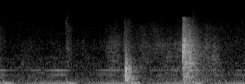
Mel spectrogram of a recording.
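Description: Soft background music, then two sharp knocks in the second half, about half a second apart, the second louder: objects being handled and set down on shelving.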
